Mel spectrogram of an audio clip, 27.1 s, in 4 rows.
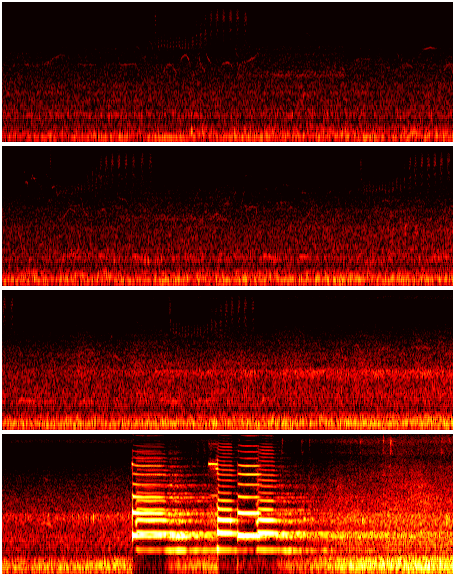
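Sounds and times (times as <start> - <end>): train rumbling: 14.0 - 27.0.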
